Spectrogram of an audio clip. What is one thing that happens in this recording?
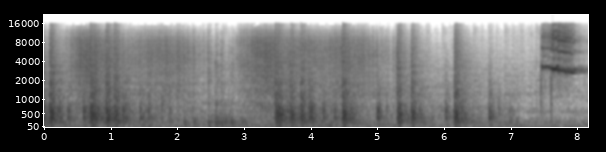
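Fireworks crackle and pop in the sky.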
